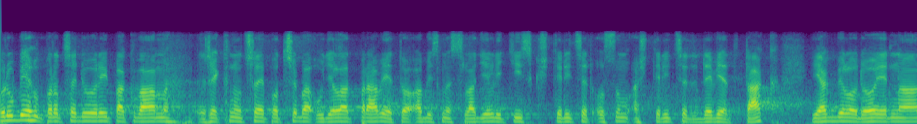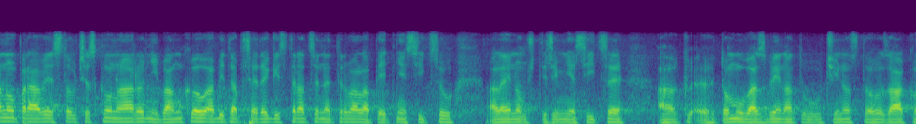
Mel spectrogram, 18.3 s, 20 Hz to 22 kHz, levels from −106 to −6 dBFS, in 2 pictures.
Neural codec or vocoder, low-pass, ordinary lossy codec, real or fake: none; 7.2 kHz; Opus, 16 kbps; real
